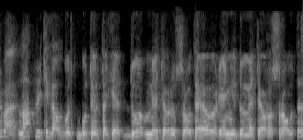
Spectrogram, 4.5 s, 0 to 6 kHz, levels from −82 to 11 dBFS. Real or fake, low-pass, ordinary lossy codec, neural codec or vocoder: fake; 5.4 kHz; AAC, 24 kbps; vocoder, 44.1 kHz, 80 mel bands, Vocos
